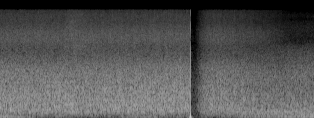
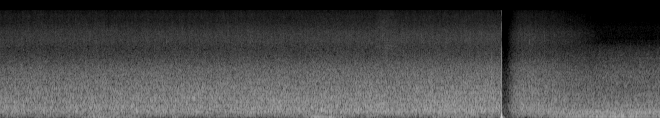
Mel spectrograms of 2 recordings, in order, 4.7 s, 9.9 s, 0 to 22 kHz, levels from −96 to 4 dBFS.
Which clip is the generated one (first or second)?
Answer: first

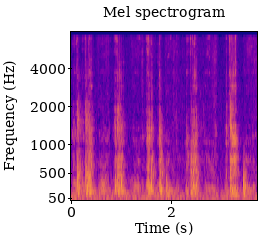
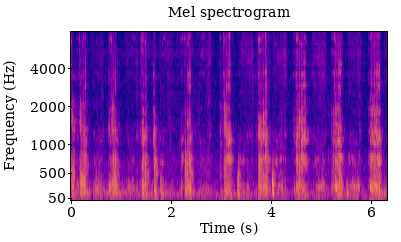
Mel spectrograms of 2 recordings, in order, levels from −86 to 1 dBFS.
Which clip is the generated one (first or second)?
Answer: second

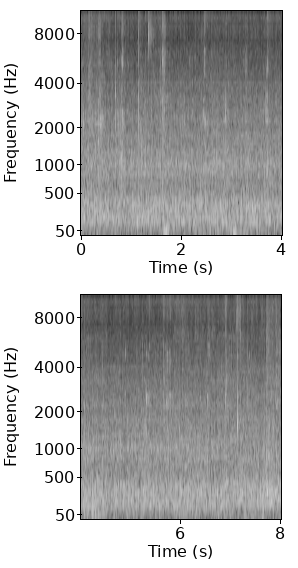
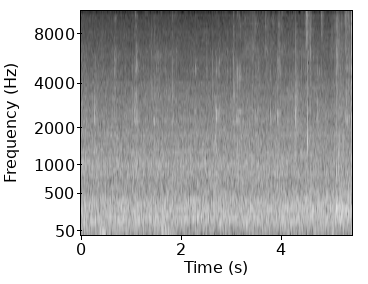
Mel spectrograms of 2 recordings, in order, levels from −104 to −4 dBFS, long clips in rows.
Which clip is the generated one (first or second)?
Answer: first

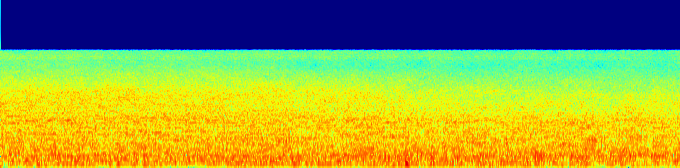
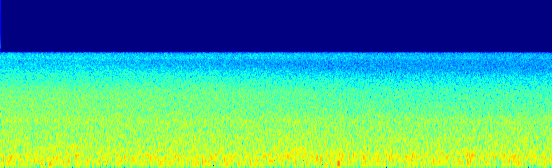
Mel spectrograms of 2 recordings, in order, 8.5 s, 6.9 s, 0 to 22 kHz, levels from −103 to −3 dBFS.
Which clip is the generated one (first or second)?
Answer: first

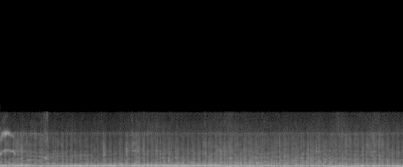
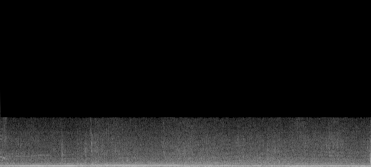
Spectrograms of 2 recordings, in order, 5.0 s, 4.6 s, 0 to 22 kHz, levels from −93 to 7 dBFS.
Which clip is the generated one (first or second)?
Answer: first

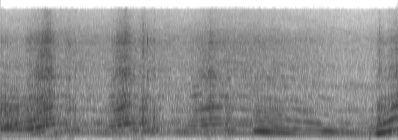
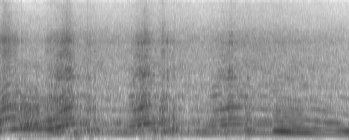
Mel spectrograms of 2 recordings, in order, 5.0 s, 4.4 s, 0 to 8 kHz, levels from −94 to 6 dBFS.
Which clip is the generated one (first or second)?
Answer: second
